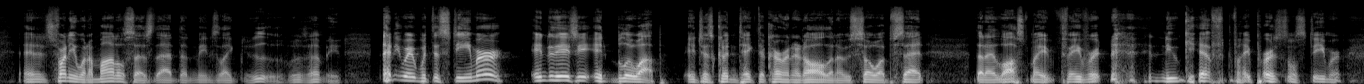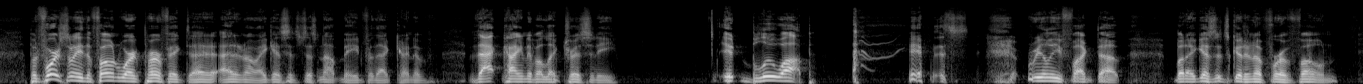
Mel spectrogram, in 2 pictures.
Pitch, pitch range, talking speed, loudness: 120 Hz, 105-145 Hz, 195 wpm, -19 LUFS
